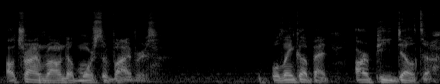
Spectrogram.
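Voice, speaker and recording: An actor playing a blunt, disillusioned soldier in a video game cutscene, talking conversationally. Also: male voice, low-pitched, moderate pace, slight background noise, close to an everyday voice. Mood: bitter, resolved.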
